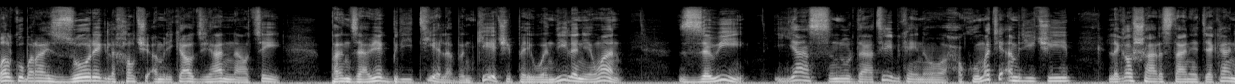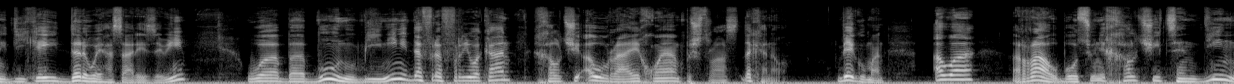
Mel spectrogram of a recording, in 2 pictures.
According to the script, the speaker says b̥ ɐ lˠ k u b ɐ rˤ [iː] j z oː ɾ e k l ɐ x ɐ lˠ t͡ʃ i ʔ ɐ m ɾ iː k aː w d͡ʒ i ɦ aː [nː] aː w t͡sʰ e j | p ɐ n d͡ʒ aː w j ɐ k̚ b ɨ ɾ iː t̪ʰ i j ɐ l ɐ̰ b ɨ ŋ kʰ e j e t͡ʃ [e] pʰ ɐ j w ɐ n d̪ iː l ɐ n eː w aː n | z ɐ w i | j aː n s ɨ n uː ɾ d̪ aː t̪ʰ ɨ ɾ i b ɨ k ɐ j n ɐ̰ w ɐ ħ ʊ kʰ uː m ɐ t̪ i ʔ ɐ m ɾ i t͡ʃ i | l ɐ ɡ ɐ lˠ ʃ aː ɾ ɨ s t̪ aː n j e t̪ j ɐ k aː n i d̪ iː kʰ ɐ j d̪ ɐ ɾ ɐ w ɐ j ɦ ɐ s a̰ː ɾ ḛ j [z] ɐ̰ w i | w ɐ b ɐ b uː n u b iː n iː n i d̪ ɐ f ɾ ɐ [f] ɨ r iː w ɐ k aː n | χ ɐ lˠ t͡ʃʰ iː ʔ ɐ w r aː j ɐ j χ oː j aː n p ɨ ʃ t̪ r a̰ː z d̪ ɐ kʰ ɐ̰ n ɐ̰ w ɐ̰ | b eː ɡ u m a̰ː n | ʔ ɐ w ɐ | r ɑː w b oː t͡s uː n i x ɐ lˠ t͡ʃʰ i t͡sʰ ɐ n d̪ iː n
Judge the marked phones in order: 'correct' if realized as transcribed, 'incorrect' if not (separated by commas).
incorrect, correct, incorrect, correct, correct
